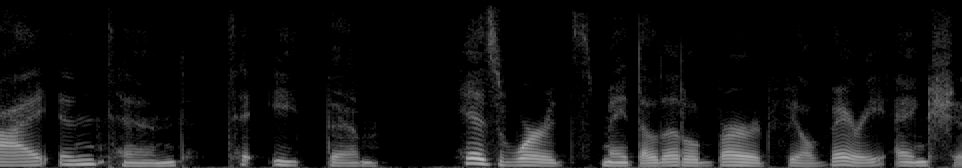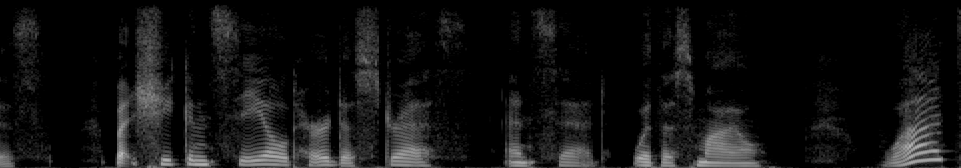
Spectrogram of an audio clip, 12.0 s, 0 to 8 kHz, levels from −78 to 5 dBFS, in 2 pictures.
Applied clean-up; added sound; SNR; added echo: none; none; none; none.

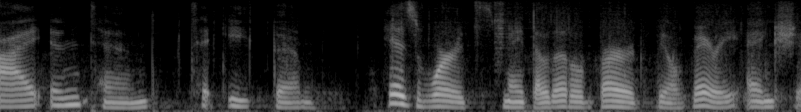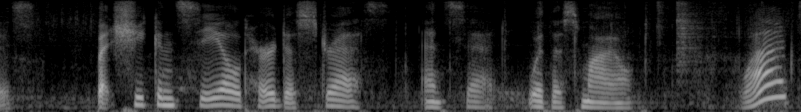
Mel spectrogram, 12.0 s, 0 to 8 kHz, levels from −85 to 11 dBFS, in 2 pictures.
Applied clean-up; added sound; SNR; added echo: neural separator model SepFormer DNS4.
